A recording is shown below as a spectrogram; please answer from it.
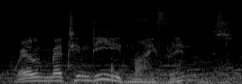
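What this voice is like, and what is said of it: Soft-spoken old man's voice. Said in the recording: “in a soft voice”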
